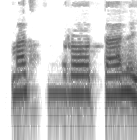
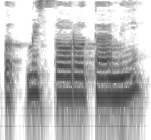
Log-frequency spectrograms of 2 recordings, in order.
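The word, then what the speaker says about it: مسطرتان: Bukan mastoro. Mastoro itu apa tuh Bu? Mastoro. Mastorotani. Adanya mistoro. Nah, Liman hatanil mistorotani. Ya.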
